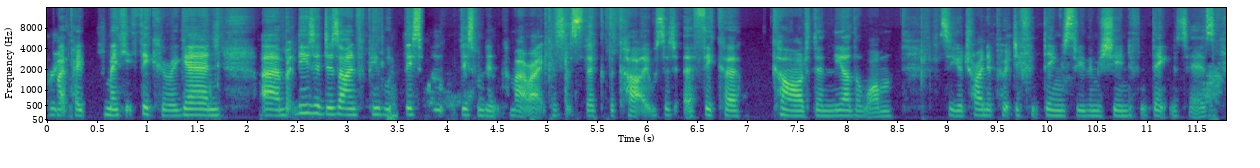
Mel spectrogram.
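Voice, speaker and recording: Speaking with an English accent, a woman goes at a very fast pace with fairly even intonation. The sound is dry and close, with no echo. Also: medium pitch for a woman. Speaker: crafter and online seller. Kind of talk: live stream chat with product show. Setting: live stream. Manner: telephone voice on streams.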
